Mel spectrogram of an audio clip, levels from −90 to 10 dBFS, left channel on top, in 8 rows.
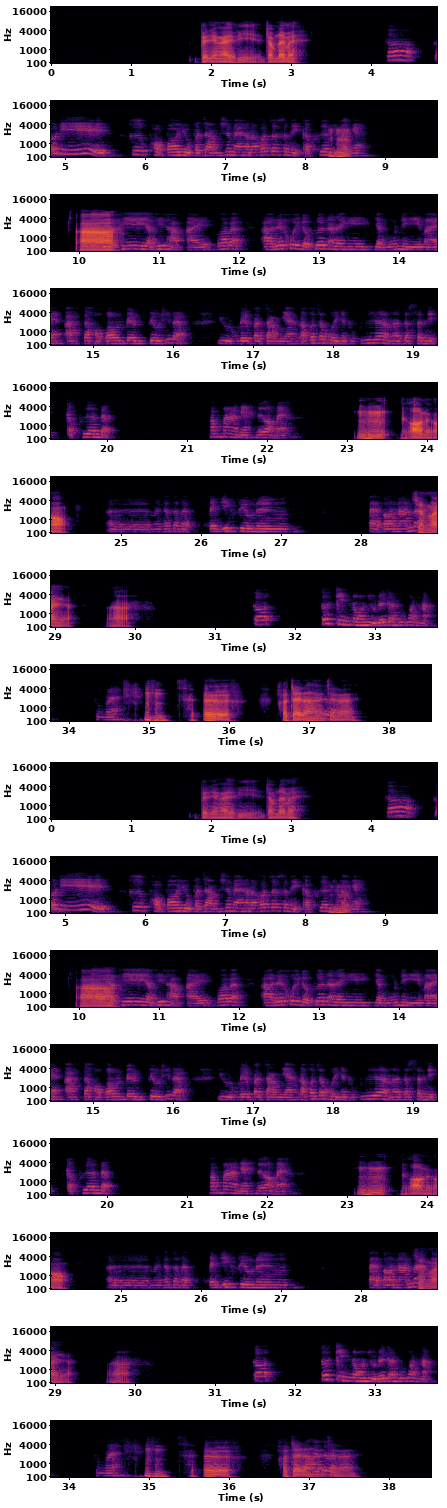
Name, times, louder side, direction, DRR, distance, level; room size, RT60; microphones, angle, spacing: voice 1, 1.9-3.1 8.4-8.6 10.0-10.4 23.1-24.3 28.7-29.1 29.7-29.9 34.9-36.1 36.6-37.5, left 6 dB, 55° left, 0.7 m, -27 dB
voice 2, 4.2-8.9 10.1-20.1 21.3-22.4 24.8-27.3 28.1-28.9 31.5-31.7 32.3-33.8 34.3-34.7 36.9-37.4, left 1 dB, 15° right, 2.1 m, -37 dB
5.0 x 5.0 x 3.8 m
head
